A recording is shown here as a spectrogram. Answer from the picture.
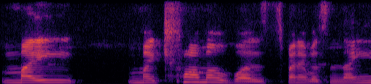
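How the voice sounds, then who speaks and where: The recording is very clean with a silent background, carrying a woman's fairly low voice and its ordinary pitch variation. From Barbados. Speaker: author and trauma survivor. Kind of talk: interview testimony.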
